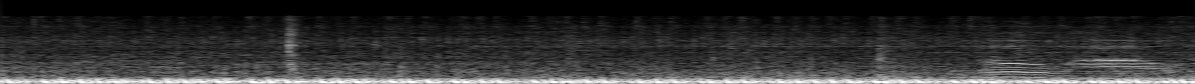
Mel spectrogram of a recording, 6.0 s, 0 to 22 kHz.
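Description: A 1.8L carbureted Toyota Corolla engine idles steadily with a constant low rumble, while a person talks briefly over it.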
